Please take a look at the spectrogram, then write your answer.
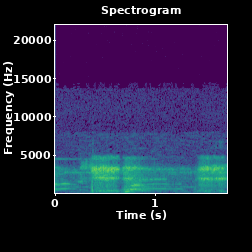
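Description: An asthma patient, recording themselves during an attack: strained, whistling wheezes ride on labored breaths, a high reedy tone sustained through each inhale and exhale, with a short gap between breaths before another wheezing draw begins.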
